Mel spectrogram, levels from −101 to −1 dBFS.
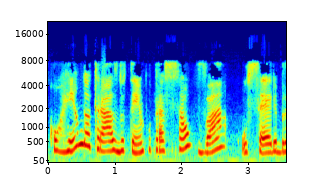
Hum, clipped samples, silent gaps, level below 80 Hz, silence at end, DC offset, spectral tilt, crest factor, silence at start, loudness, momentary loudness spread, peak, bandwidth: none; under 0.1%; none; -48 dBFS; 0 s; under 0.1%; -4.5 dB/octave; 14 dB; 0.05 s; -14 LUFS; 7 LU; 0 dBFS; 8.2 kHz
